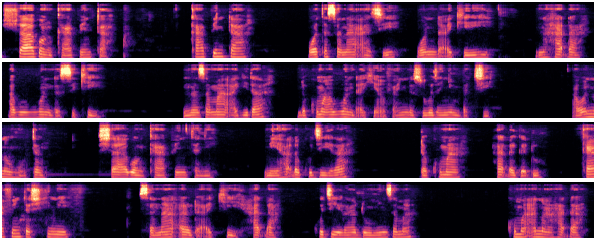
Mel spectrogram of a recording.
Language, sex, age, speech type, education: Hausa, male, 15-29, spontaneous, primary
